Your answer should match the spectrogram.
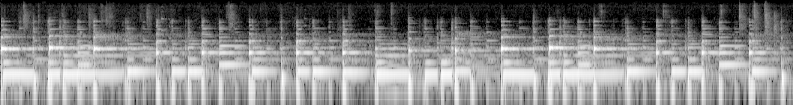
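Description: Violin played pizzicato: quick plucked notes, each dying away, in a repeating pattern.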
